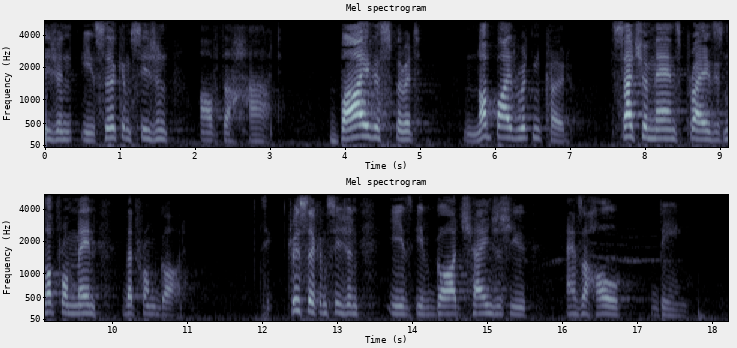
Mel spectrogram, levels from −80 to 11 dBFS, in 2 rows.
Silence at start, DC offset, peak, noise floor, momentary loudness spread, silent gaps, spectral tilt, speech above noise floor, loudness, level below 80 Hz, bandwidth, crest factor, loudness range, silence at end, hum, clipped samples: 0 s; under 0.1%; -4 dBFS; -68 dBFS; 22 LU; none; -5 dB/octave; 41 dB; -26 LUFS; -62 dBFS; 5.4 kHz; 24 dB; 12 LU; 0.75 s; none; under 0.1%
